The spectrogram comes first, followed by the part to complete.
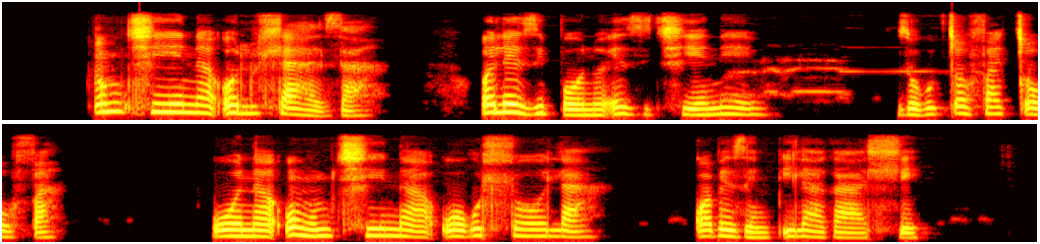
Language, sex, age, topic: North Ndebele, female, 36-49, health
